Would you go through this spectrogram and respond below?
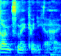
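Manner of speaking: hushed, very quiet, breathy near-whisper. Retelling a nurse's warning at the hospital, imitating someone speaking very quietly. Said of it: "she just very quietly said to me".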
